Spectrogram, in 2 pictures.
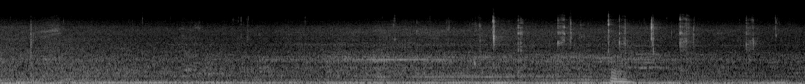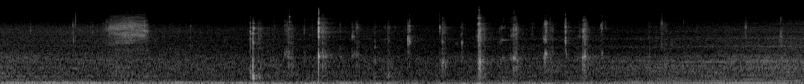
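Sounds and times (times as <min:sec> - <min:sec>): man chewing with mouth open: 0:03.5 - 0:07.9, 0:08.7 - 0:16.0.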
